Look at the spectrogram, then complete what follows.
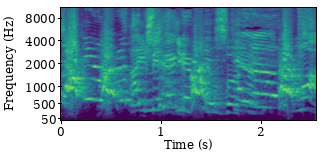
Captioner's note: dog barking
